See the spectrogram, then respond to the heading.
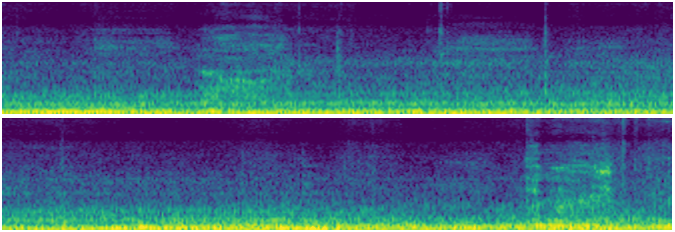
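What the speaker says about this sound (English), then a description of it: "It's totally hitting rev limiter." A car stuck in deep snow after a blizzard with its engine held against the rev limiter, a loud sustained rumbling roar with choppy surges and brief interruptions, close and continuous.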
